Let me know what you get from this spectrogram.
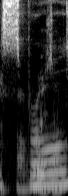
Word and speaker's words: Sproul: How do you pronounce that? R.C. – Sprawl, Sprawl, sprawl, Yeah.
